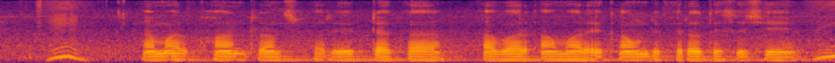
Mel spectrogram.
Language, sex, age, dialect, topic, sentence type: Bengali, male, 18-24, Jharkhandi, banking, statement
